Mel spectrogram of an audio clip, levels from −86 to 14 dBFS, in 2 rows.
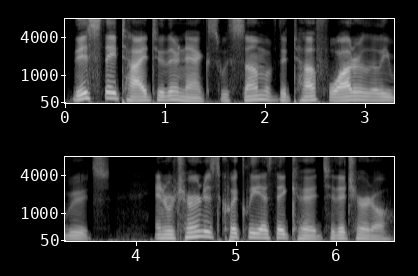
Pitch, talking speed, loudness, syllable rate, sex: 125 Hz, 220 wpm, -20 LUFS, 4.8 syllables/s, male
